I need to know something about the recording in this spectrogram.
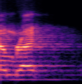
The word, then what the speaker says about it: a: আ উচ্চারণ করি আসলে যখন এই লেটার এ একা থাকবে অর্থাৎ আর্টিকেল হিসেবে ব্যবহার হবে তখন তার উচ্চারণ হবে আ ঠিক আছে তো এই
